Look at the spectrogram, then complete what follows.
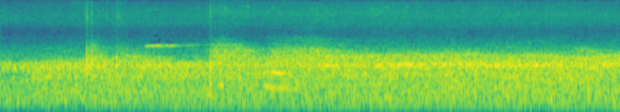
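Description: Steady road and wind noise from a moving car, with two sharp clicks about one and two seconds in.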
